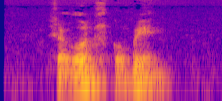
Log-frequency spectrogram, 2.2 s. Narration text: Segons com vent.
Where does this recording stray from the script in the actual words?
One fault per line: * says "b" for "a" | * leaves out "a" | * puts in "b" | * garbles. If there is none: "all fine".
all fine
